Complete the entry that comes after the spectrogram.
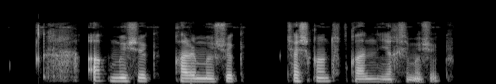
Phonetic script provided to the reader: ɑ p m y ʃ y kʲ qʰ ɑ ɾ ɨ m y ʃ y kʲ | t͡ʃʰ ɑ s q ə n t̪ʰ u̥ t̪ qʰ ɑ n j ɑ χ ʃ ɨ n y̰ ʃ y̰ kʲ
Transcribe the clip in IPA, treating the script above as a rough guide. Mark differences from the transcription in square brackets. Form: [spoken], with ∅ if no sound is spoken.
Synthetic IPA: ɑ [q] m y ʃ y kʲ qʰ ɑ ɾ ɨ m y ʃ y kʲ | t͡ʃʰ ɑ [ʃ] q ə n t̪ʰ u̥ t̪ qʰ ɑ n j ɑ χ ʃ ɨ [m] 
